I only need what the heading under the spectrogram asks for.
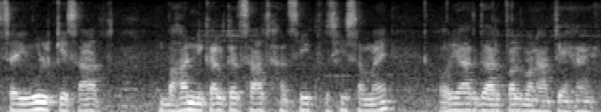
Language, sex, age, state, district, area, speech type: Urdu, male, 60+, Delhi, South Delhi, urban, spontaneous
